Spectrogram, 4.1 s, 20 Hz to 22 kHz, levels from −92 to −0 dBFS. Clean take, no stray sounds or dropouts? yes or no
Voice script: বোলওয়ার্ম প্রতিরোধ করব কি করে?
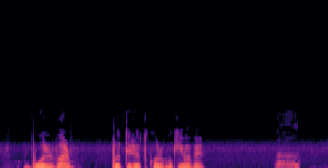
no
